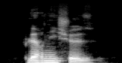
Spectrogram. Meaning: female equivalent of pleurnicheur
- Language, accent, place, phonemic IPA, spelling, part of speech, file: French, France, Lyon, /plœʁ.ni.ʃøz/, pleurnicheuse, noun, LL-Q150 (fra)-pleurnicheuse.wav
